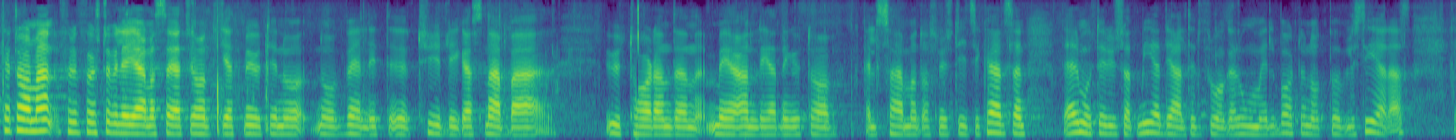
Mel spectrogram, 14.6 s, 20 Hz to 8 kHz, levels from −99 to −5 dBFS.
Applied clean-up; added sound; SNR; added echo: none; none; none; none.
